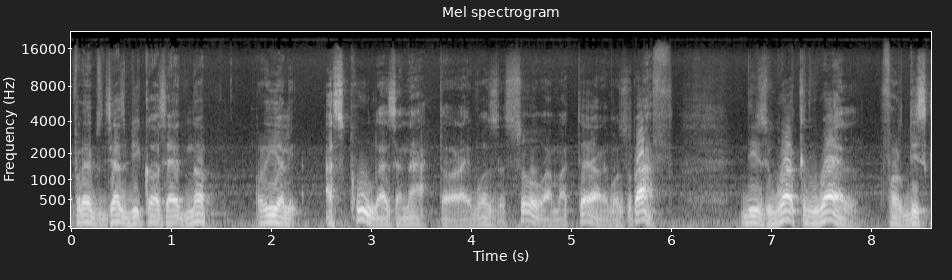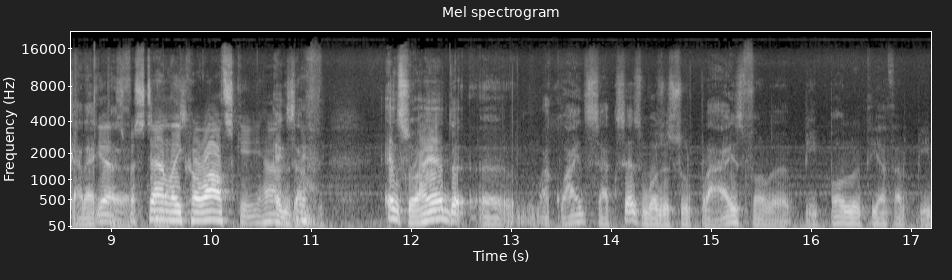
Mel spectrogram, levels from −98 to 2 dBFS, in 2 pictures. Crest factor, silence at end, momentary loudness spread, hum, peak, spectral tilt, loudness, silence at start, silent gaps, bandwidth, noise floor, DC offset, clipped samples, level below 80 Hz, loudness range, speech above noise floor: 16 dB; 0 s; 14 LU; none; -2 dBFS; -5.5 dB/octave; -17 LUFS; 0 s; none; 18 kHz; -39 dBFS; under 0.1%; under 0.1%; -36 dBFS; 8 LU; 23 dB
